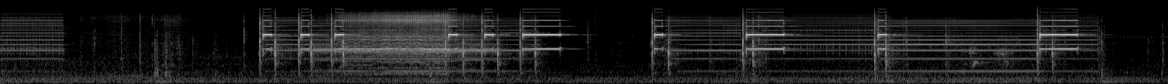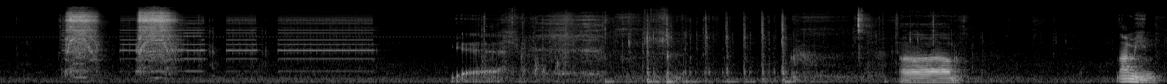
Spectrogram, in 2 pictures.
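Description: Series of short, high electronic beeps from an RC crawler's radio gear, a few held longer, as the throttle trim is stepped, over a faint low hum. The trim is being set because the car sits braking with no throttle input.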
